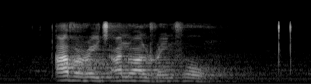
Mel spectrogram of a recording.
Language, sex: Zulu, male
